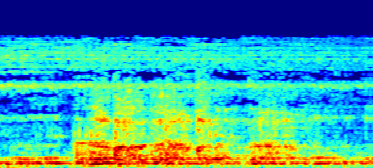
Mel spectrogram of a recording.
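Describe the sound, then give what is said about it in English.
A jaguar in the Amazon rainforest of Brazil growls into Bernie Krause's recording microphone, a deep, rumbling, sustained snarl with a rough, gravelly texture that swells loudly after a brief opening and continues without pause. No one speaks. “The big cat had stepped right up to the microphone and, like a great singer, began to growl into the device.”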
